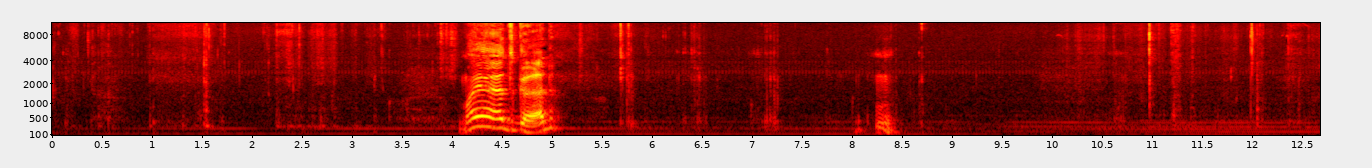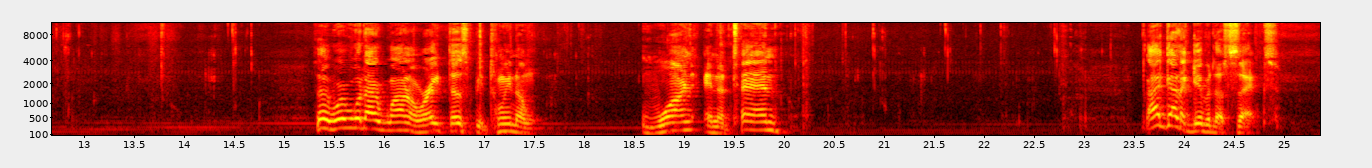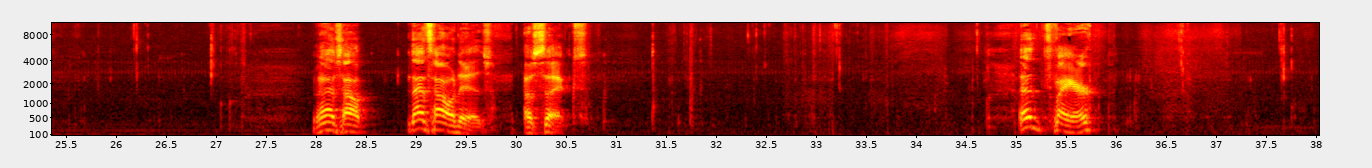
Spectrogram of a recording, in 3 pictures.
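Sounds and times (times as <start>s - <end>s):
chewing potato crisp: 0.0s - 9.2s, 10.1s - 14.9s, 20.0s - 23.4s, 25.5s - 27.4s, 30.8s - 38.0s
low hum: 0.0s - 28.0s.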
